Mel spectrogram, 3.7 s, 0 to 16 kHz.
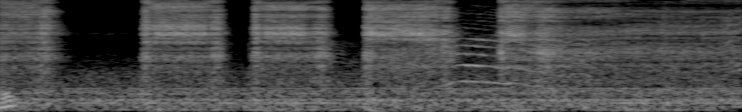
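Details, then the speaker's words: Two or three short hissing bursts as a small amount of dilute indigo carmine is sprayed toward the antrum through a Fujinon EG-530N ultrathin transnasal gastroscope, with the patient in the left lateral position; endoscopic dye spraying. "A small amount of diluted indigo carmine is sprayed."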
